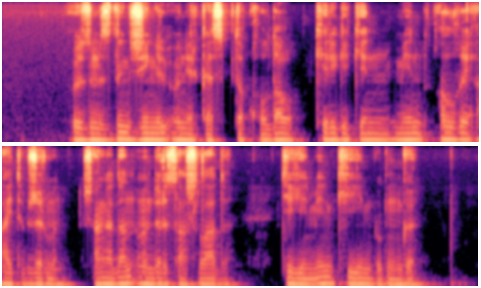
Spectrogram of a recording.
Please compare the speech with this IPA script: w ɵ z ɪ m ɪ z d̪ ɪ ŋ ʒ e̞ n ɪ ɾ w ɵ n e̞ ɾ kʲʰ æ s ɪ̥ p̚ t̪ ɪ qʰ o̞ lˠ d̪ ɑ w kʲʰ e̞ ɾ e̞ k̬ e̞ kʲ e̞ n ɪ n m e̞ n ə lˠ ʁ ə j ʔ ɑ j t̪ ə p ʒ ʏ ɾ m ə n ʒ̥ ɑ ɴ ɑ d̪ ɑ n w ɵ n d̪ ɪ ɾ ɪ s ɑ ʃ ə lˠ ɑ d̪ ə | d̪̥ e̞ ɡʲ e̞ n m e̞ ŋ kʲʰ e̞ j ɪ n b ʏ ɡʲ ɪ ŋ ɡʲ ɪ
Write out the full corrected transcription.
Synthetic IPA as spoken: w ɵ z ɪ m ɪ z d̪ ɪ ŋ ʒ e̞ ŋ ɪ l w ɵ n e̞ ɾ kʲʰ æ s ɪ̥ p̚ t̪ ɪ qʰ o̞ lˠ d̪ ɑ w kʲʰ e̞ ɾ e̞ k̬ e̞ kʲ e̞ n ɪ n m e̞ n ə lˠ ʁ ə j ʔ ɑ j t̪ ə p ʒ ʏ ɾ m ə n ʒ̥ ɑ ɴ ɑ d̪ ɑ n w ɵ n d̪ ɪ ɾ ɪ s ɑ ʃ ə lˠ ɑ d̪ ə | d̪̥ e̞ ɡʲ e̞ n m e̞ ŋ kʲʰ e̞ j ɪ n b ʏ ɡʲ ɪ ŋ ɡʲ ɪ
